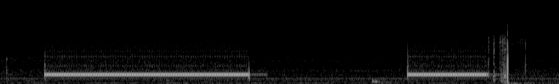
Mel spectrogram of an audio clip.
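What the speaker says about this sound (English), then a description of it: "Phone call." A phone rings in the horror video game Evil Inside: two long, steady electronic tones separated by a pause, clear and alone, ending with a short click.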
